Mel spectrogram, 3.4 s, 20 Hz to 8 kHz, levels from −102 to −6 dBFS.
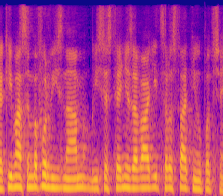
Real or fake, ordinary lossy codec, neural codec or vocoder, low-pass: fake; AAC, 32 kbps; codec, 16 kHz, about 1 kbps, DyCAST, with the encoder's durations; 7.2 kHz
